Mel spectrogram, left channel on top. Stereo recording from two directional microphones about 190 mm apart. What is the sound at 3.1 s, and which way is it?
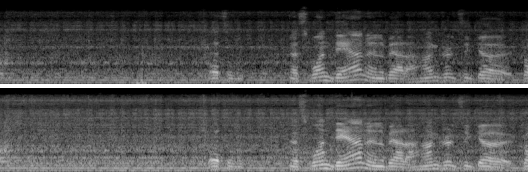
Speech, 20° right (ahead or behind).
